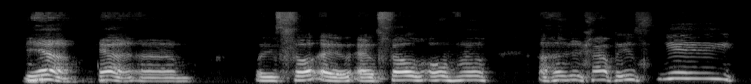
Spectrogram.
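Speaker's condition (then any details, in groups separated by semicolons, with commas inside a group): Cerebral palsy; present from birth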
